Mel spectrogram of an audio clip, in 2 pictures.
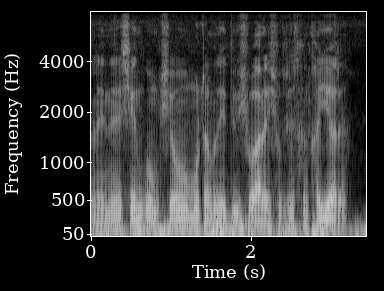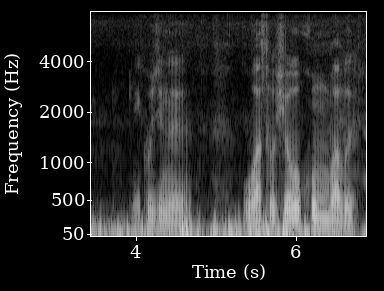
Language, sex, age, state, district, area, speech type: Bodo, male, 60+, Assam, Baksa, rural, spontaneous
